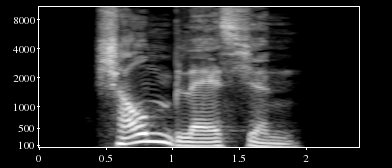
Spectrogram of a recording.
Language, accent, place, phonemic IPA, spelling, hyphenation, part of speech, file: German, Germany, Berlin, /ˈʃaʊ̯mˌblɛːsçən/, Schaumbläschen, Schaum‧bläs‧chen, noun, De-Schaumbläschen.ogg
- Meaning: diminutive of Schaumblase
